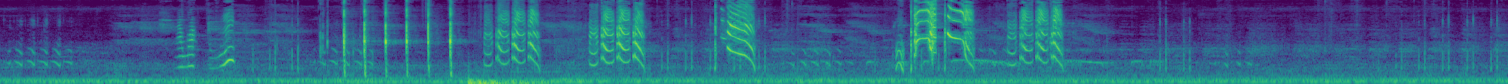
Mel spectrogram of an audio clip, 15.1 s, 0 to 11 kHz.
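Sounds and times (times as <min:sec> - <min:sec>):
parakeets chattering calls: 0:00.0 - 0:15.0
sharp clicks: 0:03.2 - 0:05.5.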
